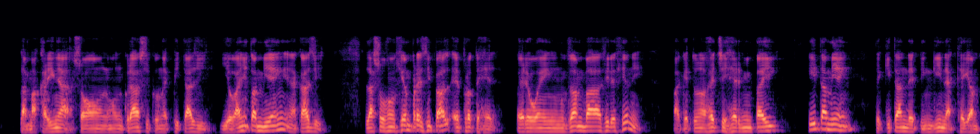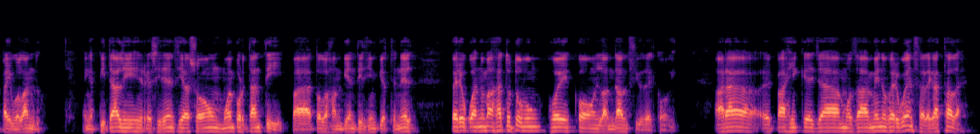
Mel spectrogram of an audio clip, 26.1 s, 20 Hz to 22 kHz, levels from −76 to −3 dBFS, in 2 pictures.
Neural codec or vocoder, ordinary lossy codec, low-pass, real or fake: codec, 16 kHz, 4.8 kbps, FACodec; none; 7.2 kHz; fake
